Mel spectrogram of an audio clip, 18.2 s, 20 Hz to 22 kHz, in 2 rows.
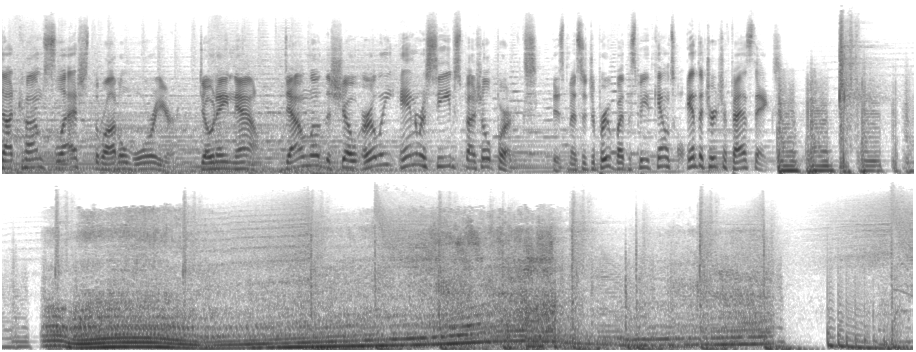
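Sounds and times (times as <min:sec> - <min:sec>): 
speech: 0:00.0 - 0:09.8
turbocharged Mitsubishi Eclipse engine revving: 0:09.5 - 0:17.0.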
